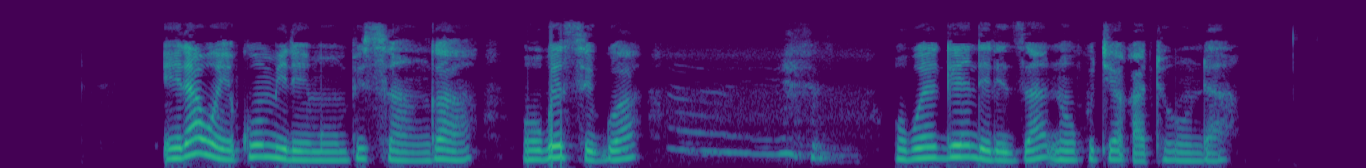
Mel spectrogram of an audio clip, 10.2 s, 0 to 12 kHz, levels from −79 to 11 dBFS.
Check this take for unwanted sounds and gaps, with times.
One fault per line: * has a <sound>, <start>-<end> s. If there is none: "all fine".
* has a laugh, 5.0-6.5 s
